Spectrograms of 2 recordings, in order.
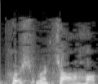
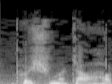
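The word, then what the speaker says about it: Pushmataha: well I was born in push mataha County you want me to spell it for you yeah p u h m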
